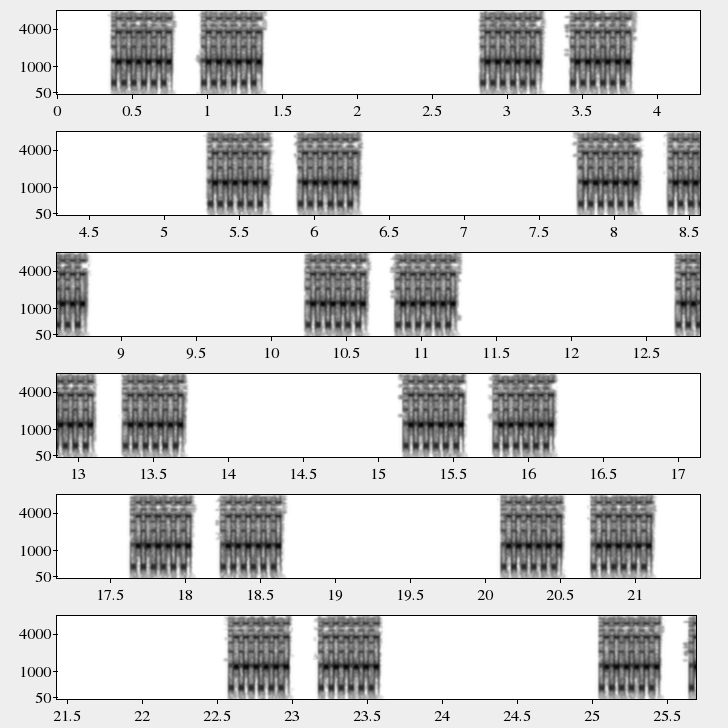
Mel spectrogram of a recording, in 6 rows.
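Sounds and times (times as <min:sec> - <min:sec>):
standard phone ringtone: 0:00.4 - 0:01.4, 0:02.8 - 0:03.9, 0:05.3 - 0:06.4, 0:07.8 - 0:08.8, 0:10.2 - 0:11.3, 0:12.7 - 0:13.8, 0:15.2 - 0:16.2, 0:17.6 - 0:18.7, 0:20.1 - 0:21.2, 0:22.6 - 0:23.6, 0:25.0 - 0:25.6.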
